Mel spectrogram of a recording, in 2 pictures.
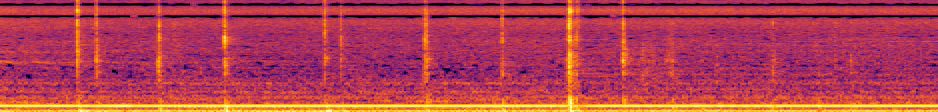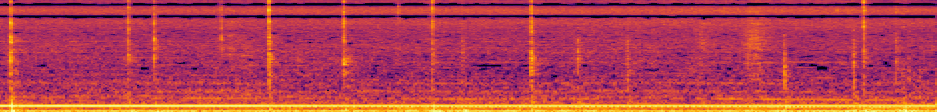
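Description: Socket ratchet clicking in short, irregular bursts of single clicks as the clutch pressure-plate bolts are run down, over a steady low hum.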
